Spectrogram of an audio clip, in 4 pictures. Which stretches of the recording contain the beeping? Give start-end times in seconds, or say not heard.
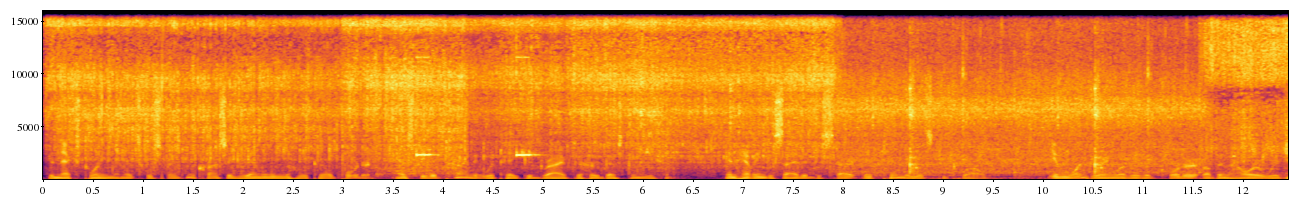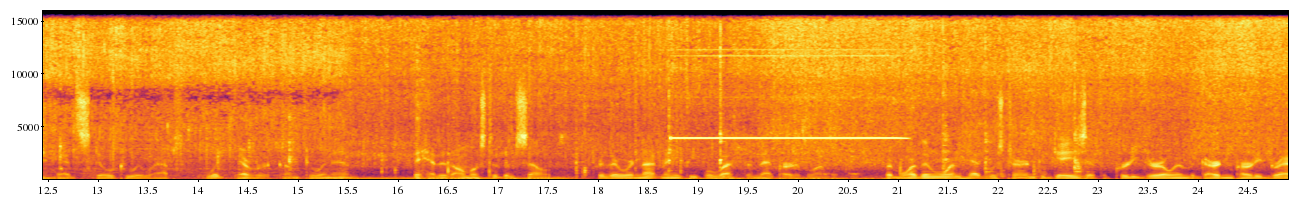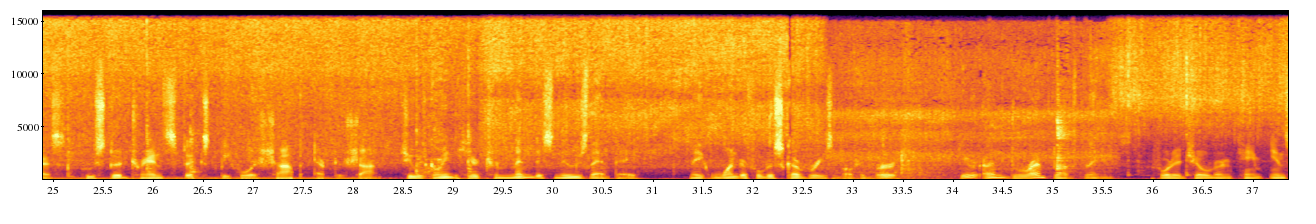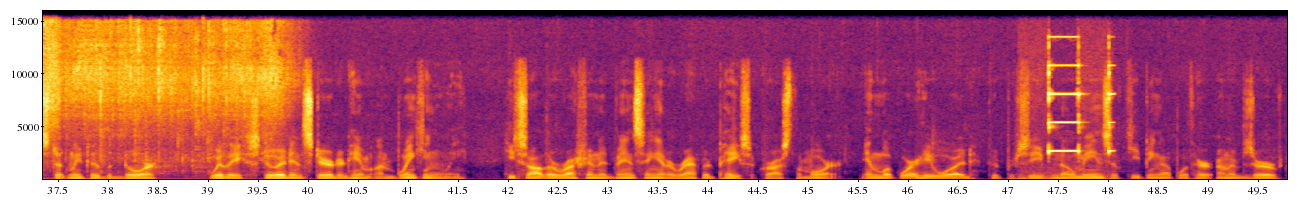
3.0-5.0, 18.7-21.1, 47.1-48.1.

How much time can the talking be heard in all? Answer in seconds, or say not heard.
50 s.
